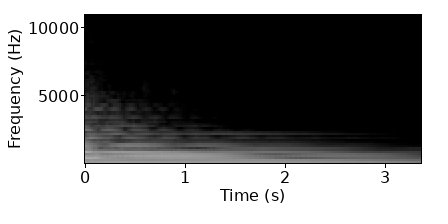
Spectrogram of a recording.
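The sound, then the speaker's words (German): A single strike of a large church-style bell in a college tower rings out loudly, then its rich, steady overtones hum and slowly fade across the whole stretch without a second blow. “was ihr da hört, ist der Great Tom. Das ist die Glocke im Tom Tower von Christchurch College.”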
